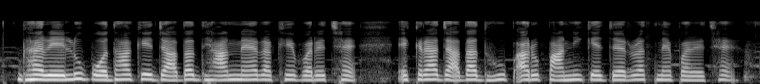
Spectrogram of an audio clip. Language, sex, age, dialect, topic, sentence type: Maithili, female, 18-24, Angika, agriculture, statement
